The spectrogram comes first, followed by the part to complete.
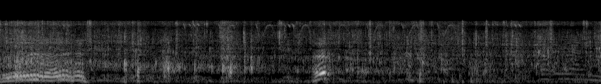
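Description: Pair of oxen hauling a wooden leveling board through flooded paddy mud: irregular squelching and slapping of hooves and board in wet mud. A man's drawn-out, wavering call to the oxen opens it, and a short rising call comes about three seconds in.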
